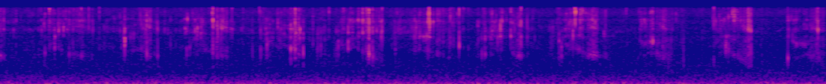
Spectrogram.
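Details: Quokka pulling up and eating grass, a steady stream of crisp crunching bites, several per second, over a low rumble.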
